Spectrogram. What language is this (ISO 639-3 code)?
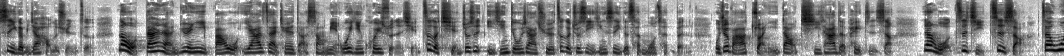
zho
